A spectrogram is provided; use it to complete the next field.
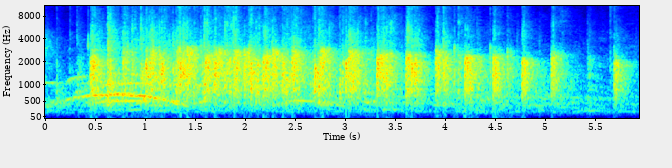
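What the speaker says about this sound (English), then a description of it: "So let's give a round of applause to Ms. Monica Kangi." A crowd applauds warmly, steady clapping that thins into scattered individual claps toward the end, with a brief voice at the start.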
